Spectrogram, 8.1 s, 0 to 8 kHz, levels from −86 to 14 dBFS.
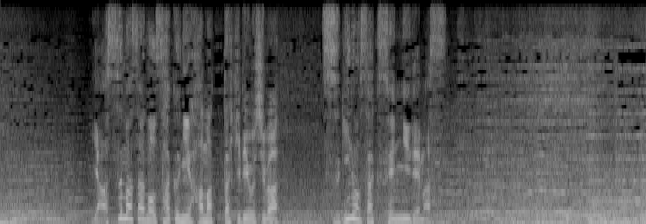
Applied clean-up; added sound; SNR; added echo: none; Buzz; 18 dB; none.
